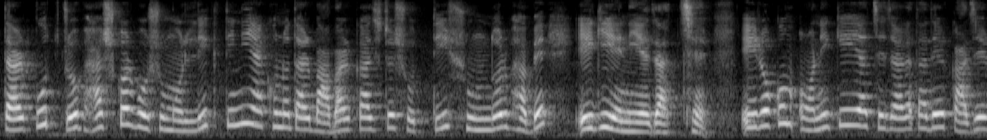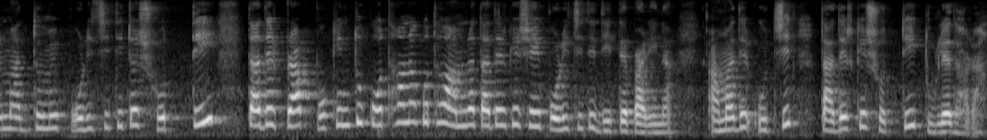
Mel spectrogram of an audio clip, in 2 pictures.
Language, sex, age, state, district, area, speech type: Bengali, female, 30-45, West Bengal, Purulia, rural, spontaneous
